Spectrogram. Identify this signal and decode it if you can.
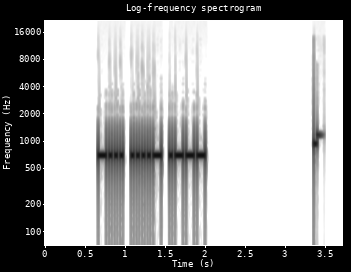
Morse code, heard as a keyed tone, about 36 wpm, 700 Hz. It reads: B4J
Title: Three Challenging Letter-Number Combinations 35wpm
